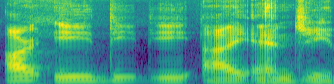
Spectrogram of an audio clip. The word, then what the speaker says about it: Reading: He's helping me out on how to pronounce Reading. He said, pronounce Redding.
